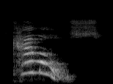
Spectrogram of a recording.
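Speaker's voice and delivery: high, delighted squeal of the word; surprised reveal. Acted.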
